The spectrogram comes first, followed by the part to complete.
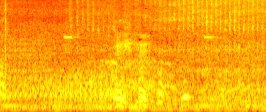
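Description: Motorcycle engines idling steadily, with voices calling out over them and a short high beep about once a second.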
